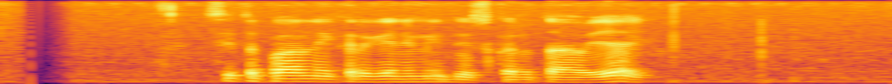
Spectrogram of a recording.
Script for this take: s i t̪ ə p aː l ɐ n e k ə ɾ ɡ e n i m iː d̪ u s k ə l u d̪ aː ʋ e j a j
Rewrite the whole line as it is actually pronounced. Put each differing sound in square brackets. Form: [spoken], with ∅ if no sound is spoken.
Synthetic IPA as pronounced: s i t̪ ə p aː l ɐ n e k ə ɾ ɡ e n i m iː d̪ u s k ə [ɾ] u [t̪] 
